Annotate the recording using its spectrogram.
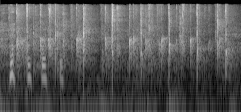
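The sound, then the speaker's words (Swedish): A small group claps in a brief, uneven burst of applause after the announcement of Sweden's first mountain-bike team for women, sharp irregular claps at moderate loudness, with a short voiced sound at the start. “Värt en applåd nästan, va?”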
